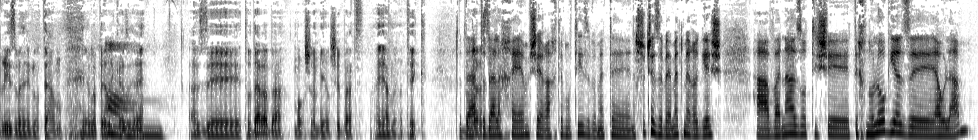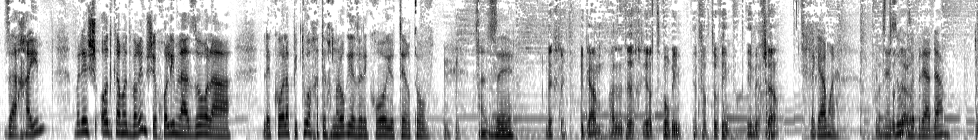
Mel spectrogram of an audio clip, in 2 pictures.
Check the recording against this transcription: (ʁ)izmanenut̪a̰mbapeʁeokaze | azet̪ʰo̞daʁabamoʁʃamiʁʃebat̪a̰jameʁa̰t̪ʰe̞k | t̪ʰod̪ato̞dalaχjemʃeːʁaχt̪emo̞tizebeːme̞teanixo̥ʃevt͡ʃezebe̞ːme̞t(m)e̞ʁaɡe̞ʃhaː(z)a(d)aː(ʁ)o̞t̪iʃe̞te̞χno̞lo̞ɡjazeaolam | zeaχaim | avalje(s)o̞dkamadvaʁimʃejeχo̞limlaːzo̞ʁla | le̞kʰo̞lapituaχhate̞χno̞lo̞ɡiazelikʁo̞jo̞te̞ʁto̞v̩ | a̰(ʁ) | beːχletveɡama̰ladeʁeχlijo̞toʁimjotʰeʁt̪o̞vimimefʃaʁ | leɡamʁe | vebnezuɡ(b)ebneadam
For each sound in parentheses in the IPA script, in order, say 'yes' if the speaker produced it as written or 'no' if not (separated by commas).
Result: yes, yes, no, no, no, no, no, no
